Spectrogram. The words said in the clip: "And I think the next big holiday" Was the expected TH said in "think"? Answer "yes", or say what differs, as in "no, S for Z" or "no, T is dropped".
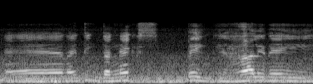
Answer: no, T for TH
